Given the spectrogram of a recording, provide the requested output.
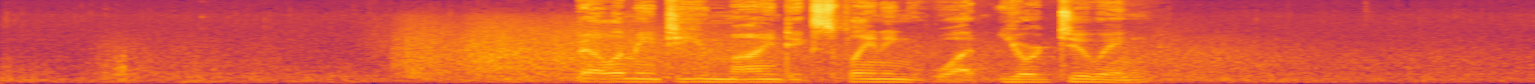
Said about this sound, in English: A huge bolt of lightning just crashes across the sky and illuminates the sky.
